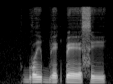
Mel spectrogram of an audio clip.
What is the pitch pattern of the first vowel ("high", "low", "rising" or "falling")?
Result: high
